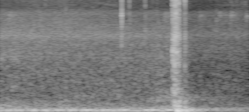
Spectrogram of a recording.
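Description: A van's cab door slamming shut once, near the end, over a steady low rumble; the rumble and the background sound fall away after the slam.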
